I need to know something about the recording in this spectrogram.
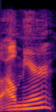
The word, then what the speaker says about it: Almyr: going on live here it's not an Elmer no it's spelled a-l-m-y-r as is when I asked if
